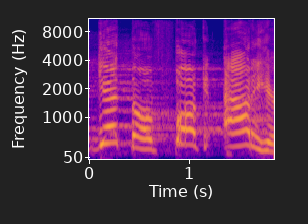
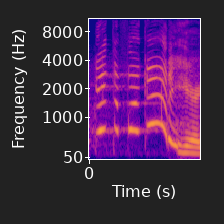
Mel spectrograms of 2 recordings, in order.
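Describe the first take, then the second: First: It sounds angry and serious. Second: It sounds playful and joking.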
